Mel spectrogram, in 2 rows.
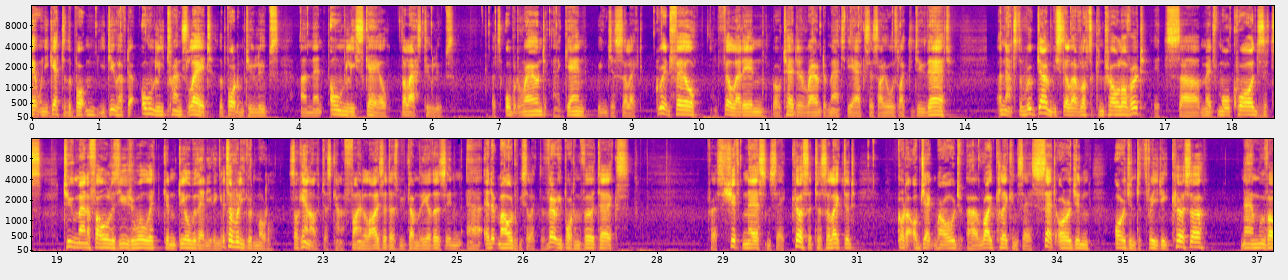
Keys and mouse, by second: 0.0-1.1 typing, 1.7 middle click, 3.1 e, 4.7 e, 8.0-9.6 drag, 12.4 click, 13.0 click, 14.7 click, 15.6 click, 15.9-17.1 middle drag, 17.3 Tab, 17.4 middle click, 23.5 middle click, 24.3 Tab, 25.1 1, 25.8 click, 27.8 shift+s, 30.6 Tab, 31.3-34.4 right drag, 35.4-37.2 middle drag.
